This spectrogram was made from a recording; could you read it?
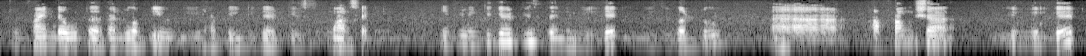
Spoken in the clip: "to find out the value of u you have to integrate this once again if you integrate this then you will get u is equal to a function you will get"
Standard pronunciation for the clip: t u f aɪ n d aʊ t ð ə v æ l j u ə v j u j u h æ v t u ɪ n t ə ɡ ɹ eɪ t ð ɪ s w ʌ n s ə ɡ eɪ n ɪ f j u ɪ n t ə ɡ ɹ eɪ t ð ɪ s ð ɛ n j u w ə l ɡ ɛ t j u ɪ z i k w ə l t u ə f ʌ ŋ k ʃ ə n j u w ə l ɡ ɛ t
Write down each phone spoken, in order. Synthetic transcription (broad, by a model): t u f aɪ n d aʊ t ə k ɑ l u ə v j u j u h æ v t u ɪ n t ə ɡ ɹ eɪ t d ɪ s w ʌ n s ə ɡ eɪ ɪ f j u ɪ n t ə ɡ ɹ eɪ t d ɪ s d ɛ n j u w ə l ɡ ɛ t ɪ z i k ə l t u ə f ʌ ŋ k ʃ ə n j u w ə l ɡ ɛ t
